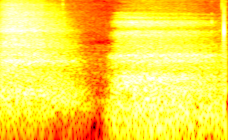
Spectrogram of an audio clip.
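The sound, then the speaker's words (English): Breathing through a nose that had been blocked for a week: a long, soft, airy breath, a short silent pause, then a second long breath ending in a brief sharper sniff, quiet and alone. “I mean, like, I can breathe through my nose right now. Listen.”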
